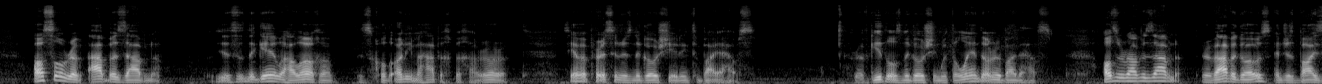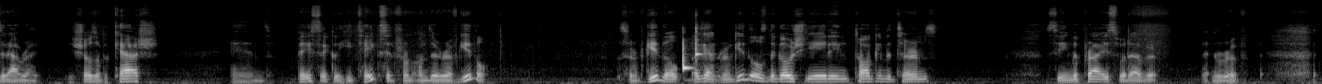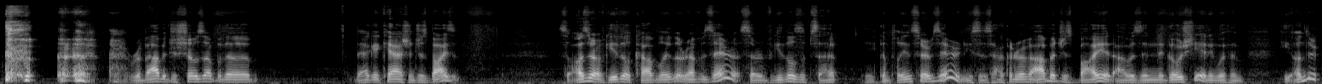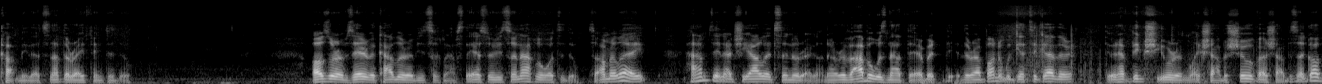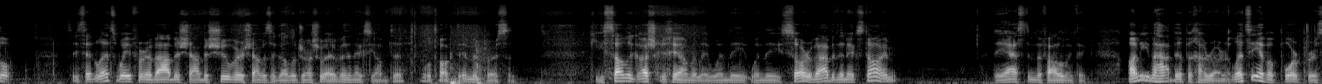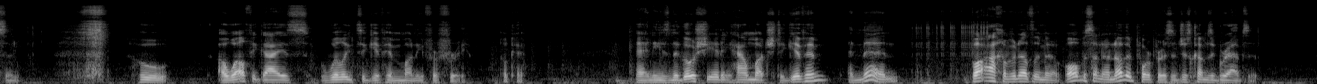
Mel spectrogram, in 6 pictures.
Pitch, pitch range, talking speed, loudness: 105 Hz, 95-120 Hz, 190 wpm, -25 LUFS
